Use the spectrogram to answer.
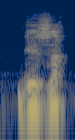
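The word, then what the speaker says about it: gezag: Nah, tadi yang pertama, Gezak yang pertama adalah karismatik Gezak ya. Harusnya kita membacanya Gezak ya, tapi ini kan susah ya lidah orang Indonesia ini. Ya, kita cukup Gezak sajalah ya membacanya.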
